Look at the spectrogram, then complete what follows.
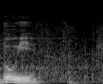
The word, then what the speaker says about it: buoy: It's pronounced buoy.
